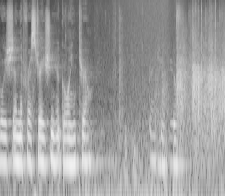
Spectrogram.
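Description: A woman speaks into a microphone in a room with a slight echo.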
